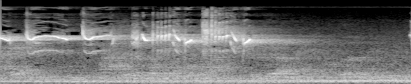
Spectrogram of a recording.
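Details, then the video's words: A small wambi white-eye sings loudly: a wavering, high whistled phrase that dips and rises several times, broken by quick chirps, fading after about two and a half seconds to faint background hum. "wambi mini gacor full suara kencang"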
